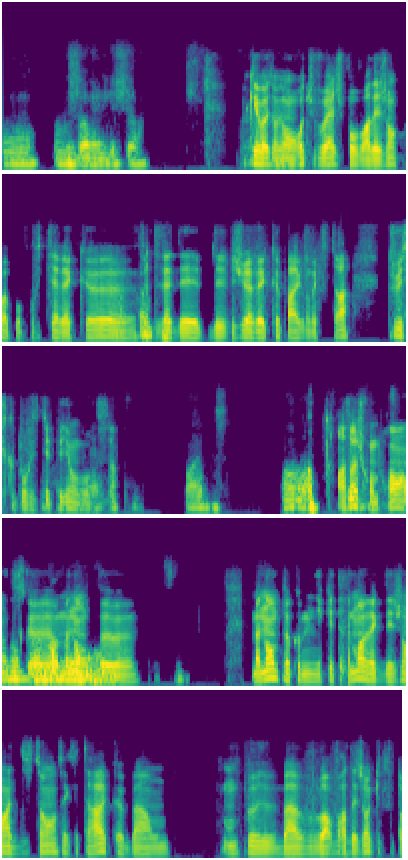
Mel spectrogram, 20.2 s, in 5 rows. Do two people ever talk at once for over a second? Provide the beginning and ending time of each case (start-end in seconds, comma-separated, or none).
11.5-12.8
